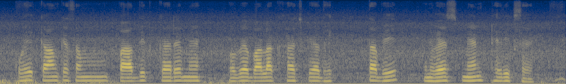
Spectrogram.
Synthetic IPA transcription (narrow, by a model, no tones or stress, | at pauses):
koːikaːmkesəmpaːd̪ɪt̪kəɾemẽ | ɦobebaːlakʰəɾt͡ʃkeəd̪ʱɪk | t̪abʱi | ɪnwesʈmeɳʈɾɪksɛ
